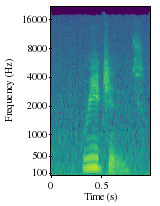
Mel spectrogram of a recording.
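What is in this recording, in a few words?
"regions", American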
